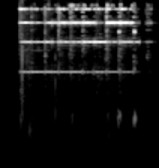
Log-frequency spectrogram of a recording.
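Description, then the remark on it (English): A bright, metallic bell rings continuously in rapid trills for about a second and a half, fairly loud, then stops abruptly; no voices are heard. “I need a bell.”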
